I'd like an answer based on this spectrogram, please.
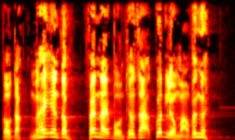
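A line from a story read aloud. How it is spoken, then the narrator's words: Reckless loud shout. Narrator (Vietnamese): đánh liều quát to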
